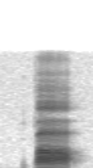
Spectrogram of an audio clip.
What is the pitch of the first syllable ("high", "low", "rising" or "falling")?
falling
